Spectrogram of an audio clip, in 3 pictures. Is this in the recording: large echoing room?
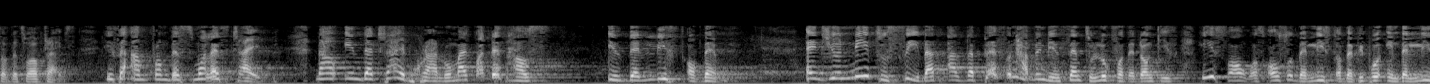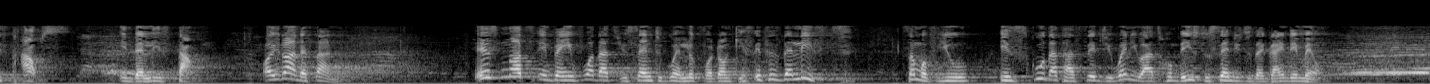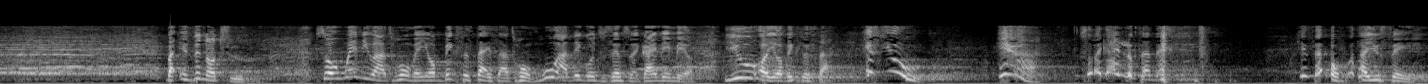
yes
